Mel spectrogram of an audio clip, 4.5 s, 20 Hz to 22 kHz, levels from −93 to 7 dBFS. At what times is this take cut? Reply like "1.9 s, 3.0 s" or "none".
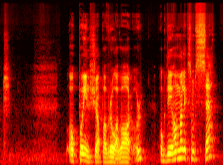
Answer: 1.1 s, 3.1 s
